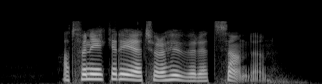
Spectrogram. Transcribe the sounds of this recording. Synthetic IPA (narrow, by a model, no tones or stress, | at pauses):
at̪fœɳeːkad̪ɛat̪ɕœːɾaɦʉ̟ːvɵd̪ət̪ʰːɪ̥sɛ̰nd̪ə̰n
